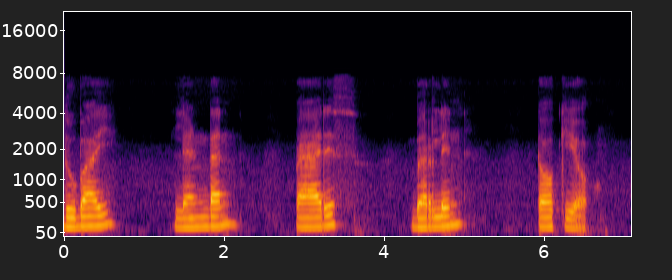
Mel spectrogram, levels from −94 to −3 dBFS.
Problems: low volume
